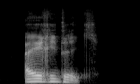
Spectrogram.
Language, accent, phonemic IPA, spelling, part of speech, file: French, France, /a.e.ʁi.dʁik/, aerhydrique, adjective, LL-Q150 (fra)-aerhydrique.wav
- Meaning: aerohydrous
